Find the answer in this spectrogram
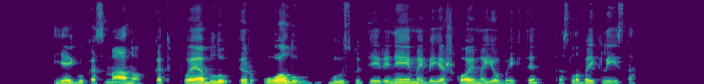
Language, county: Lithuanian, Marijampolė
